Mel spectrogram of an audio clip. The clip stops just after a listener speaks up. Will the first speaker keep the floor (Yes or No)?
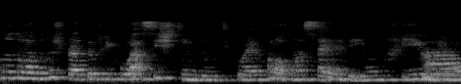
Yes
